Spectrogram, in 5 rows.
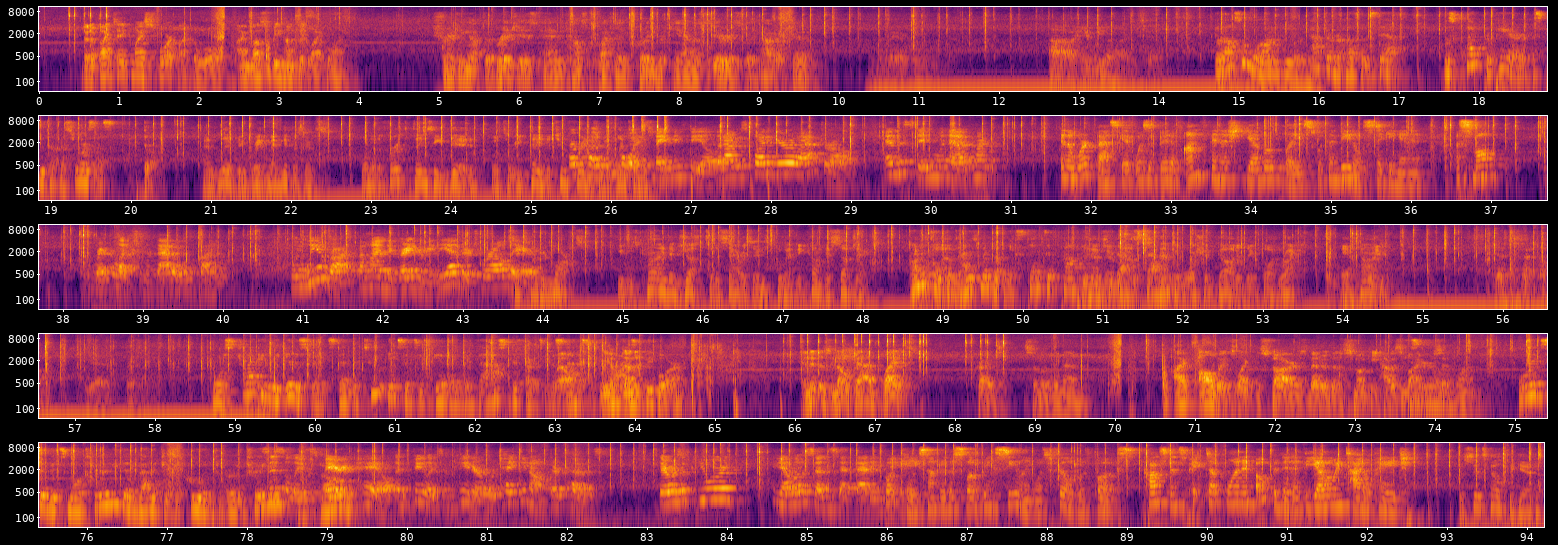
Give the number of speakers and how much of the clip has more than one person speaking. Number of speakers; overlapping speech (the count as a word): seven, about 11%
